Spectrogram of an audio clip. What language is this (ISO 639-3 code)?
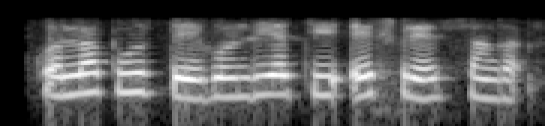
mar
